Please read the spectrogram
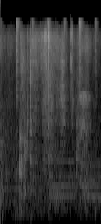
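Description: Faint handling sounds from a tempered glass side panel being carried and brought down onto an open-frame PC case, with one light click about half a second in.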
